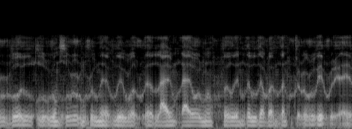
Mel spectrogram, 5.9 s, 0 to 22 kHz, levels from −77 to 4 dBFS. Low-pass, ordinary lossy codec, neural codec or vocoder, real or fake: 7.2 kHz; none; autoencoder, 22.05 kHz, a latent of 192 numbers a frame, VITS, trained on many speakers; fake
